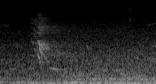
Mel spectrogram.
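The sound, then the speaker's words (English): At a duck pond, a single short, harsh bird call, somewhat crow-like, rings out once near the start over a steady low outdoor rumble, then only the ambient background continues. “Don't miss a single duck noise or a single bird singing.”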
